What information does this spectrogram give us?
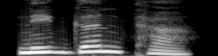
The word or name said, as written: ನಿಗ್ಗಂಥ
